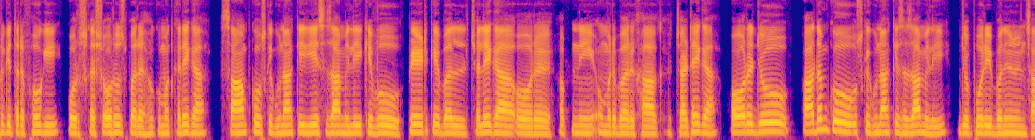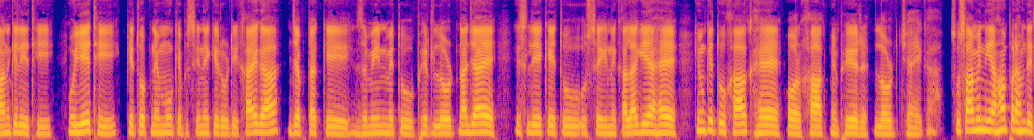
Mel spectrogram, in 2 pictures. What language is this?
Urdu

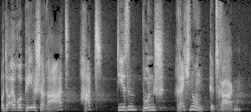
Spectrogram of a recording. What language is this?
German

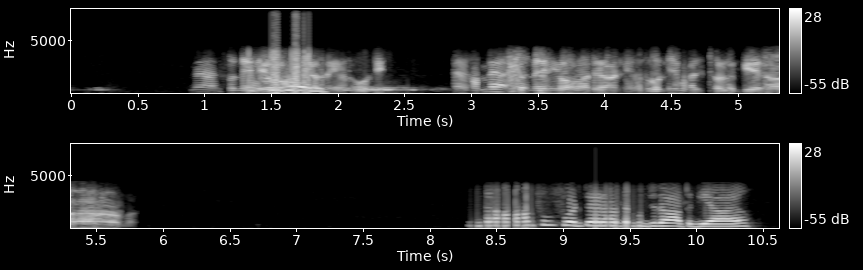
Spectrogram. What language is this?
Punjabi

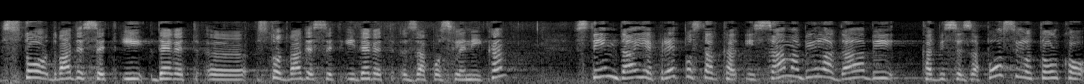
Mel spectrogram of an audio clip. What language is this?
Croatian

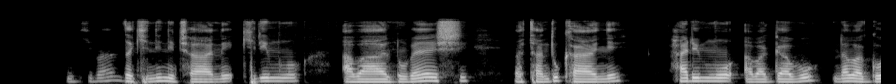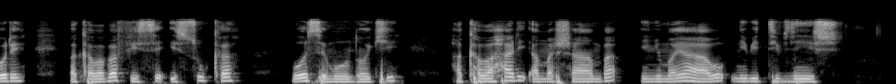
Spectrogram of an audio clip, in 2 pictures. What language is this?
Rundi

